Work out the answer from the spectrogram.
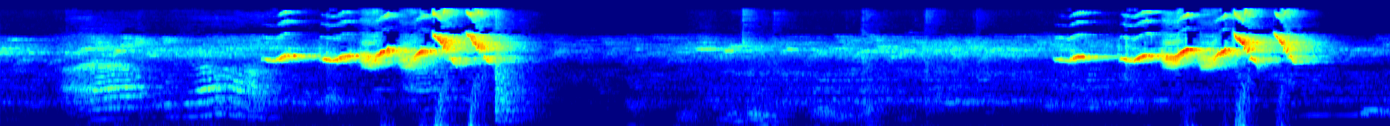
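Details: Fast tui tui song of a double-collared seedeater: two high, crisp bursts of chirping, slurred notes about five seconds apart, with softer lower warbling sounds in between.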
